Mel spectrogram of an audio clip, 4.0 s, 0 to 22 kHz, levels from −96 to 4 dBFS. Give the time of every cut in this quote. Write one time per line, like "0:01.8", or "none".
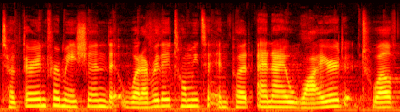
0:02.5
